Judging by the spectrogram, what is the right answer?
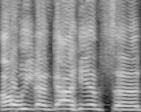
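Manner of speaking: very high, loud hollering shout. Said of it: "Just yelling at the fucking screen".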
